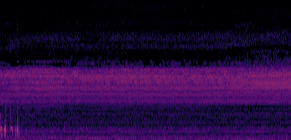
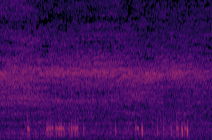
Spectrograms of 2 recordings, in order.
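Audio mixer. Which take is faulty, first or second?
first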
